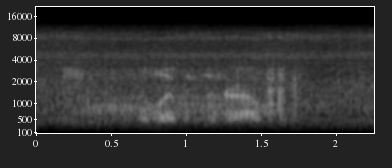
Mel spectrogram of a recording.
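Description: A muffled voice speaking briefly over a police radio.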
